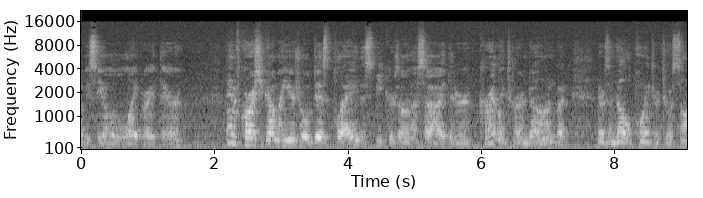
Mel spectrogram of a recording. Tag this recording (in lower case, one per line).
speech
